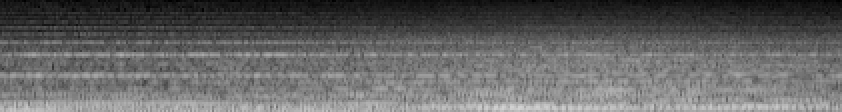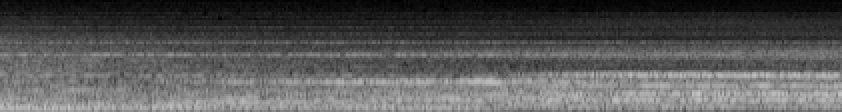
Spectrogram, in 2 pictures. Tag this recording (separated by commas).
Music, inside a large room or hall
